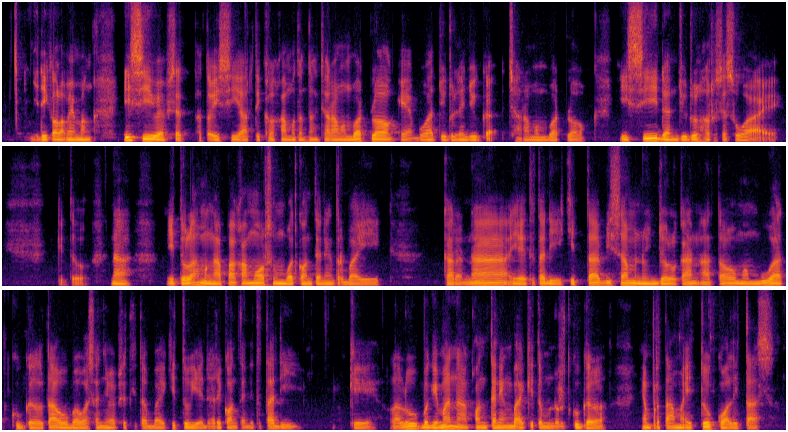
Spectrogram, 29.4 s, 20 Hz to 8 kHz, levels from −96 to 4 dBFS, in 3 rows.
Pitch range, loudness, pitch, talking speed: 85-100 Hz, -21 LUFS, 90 Hz, 140 wpm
